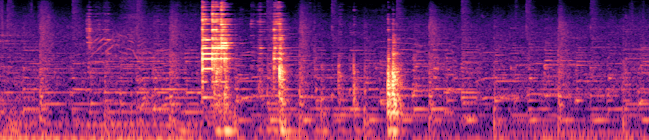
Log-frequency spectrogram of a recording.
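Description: A metal speed square clinks sharply with a brief ring as it is handled against a wooden post, followed by a couple of lighter knocks. Background music plays underneath.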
